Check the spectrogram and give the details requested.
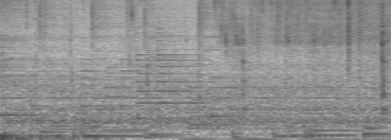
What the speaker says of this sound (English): See, we have a little sizzle happening.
